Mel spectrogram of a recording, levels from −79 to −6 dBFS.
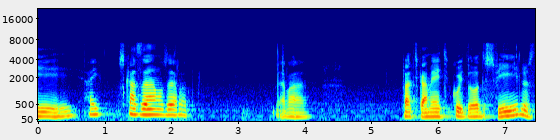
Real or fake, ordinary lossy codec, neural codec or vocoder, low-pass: fake; none; vocoder, 44.1 kHz, 128 mel bands every 256 samples, BigVGAN v2; 7.2 kHz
